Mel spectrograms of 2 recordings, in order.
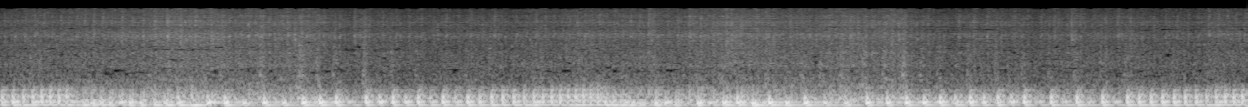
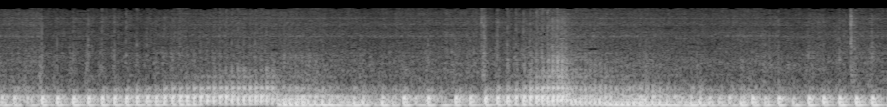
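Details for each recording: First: Suzuki Satria FU motorcycle with a faint tick that stumbles and dips on gentle throttle; the exhaust is too big for the stock factory vacuum carburettor. Complaints include heavy pull and hard morning starts, and the camshaft was found scraped. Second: Suzuki Satria FU motorcycle (complaints of poor clutch, slight engine ticking, heavy pull, hard morning starts) after fixing hesitation blamed on an oversized exhaust with a stock vacuum carburetor and too-small jets: throttle blips up and settles cleanly, no more stutter, smooth throttle response.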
